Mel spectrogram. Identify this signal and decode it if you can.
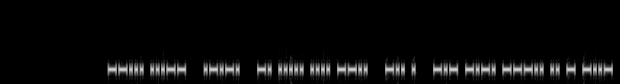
Morse code, heard as a keyed tone, about 44 wpm, 700 Hz. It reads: 73 <AR> N5HZ DE KC8ITX
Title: Practice QSO - Exchange 4 - Ending - 45wpm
